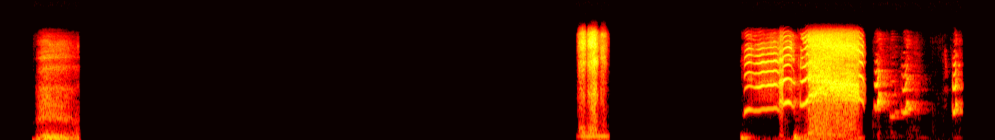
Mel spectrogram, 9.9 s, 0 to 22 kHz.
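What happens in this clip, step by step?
First, at 0.31 seconds, breathing is audible. Later, at 5.76 seconds, the sound of writing comes through. Afterwards, at 7.4 seconds, someone screams loudly. Finally, at 8.71 seconds, you can hear a dog.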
